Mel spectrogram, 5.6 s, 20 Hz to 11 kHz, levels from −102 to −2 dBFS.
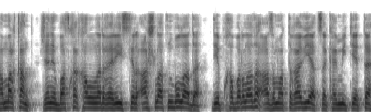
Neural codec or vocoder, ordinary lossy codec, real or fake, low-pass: none; AAC, 64 kbps; real; 7.2 kHz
